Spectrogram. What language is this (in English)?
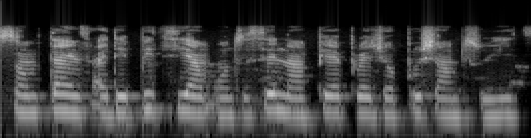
Nigerian Pidgin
